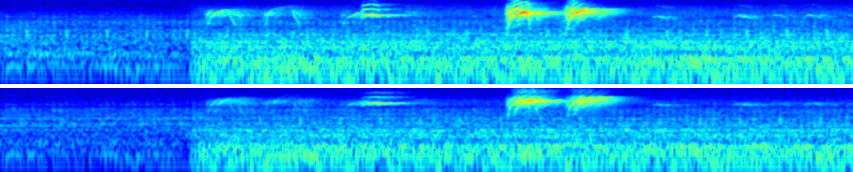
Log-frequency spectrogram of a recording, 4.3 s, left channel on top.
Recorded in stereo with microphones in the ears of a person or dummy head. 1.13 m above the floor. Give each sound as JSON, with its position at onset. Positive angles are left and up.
{"t": 0.9, "sound": "a bird", "side_deg": 65, "distance_m": 3.5}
